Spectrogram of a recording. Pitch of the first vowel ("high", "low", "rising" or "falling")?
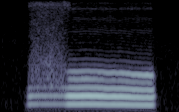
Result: falling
